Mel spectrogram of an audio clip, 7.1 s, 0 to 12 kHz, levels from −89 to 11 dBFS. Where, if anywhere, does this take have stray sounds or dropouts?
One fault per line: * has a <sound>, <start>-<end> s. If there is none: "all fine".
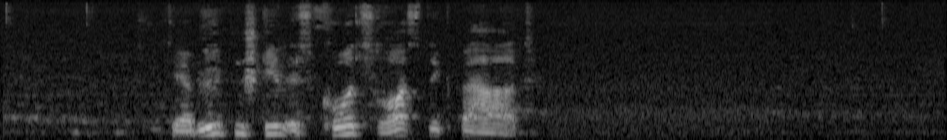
all fine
